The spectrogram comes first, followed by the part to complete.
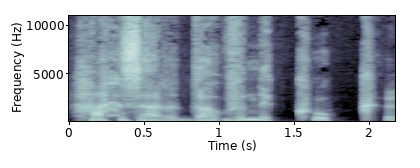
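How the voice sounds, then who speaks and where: A man voicing a guarded, superstitious ship's bosun who talks in a hushed, secretive way. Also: on the low side, big pitch swings, drawn-out words, slightly rough, no room sound, clean studio sound, heavily acted. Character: evasive, superstitious middle-aged male ship's bosun.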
